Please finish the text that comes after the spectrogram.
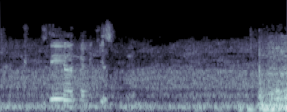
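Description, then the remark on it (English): Steady low rumble of a car cabin on the move, driving back from Dallas Cup games, road noise droning throughout, with a brief snatch of voice early on and the rumble swelling louder at the end. “Naturally, in my car right now, heading back from Dallas Cup games.”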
